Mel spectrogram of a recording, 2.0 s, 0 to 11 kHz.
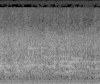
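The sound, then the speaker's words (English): A crowd applauds a Cardinals basketball player as he leaves the floor after fouling out late in the game. The steady, even clapping continues under a man's voice talking. “19 points, he'll leave the floor. To a nice round of applause.”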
